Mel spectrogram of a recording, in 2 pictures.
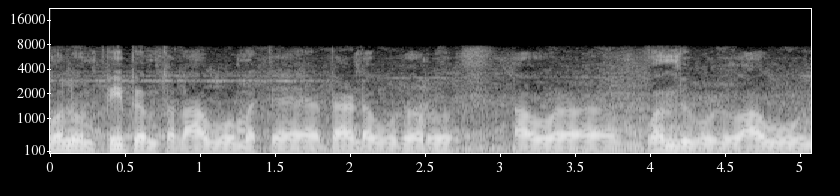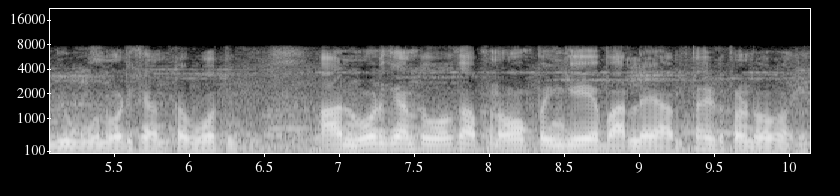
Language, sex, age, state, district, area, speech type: Kannada, male, 45-60, Karnataka, Bellary, rural, spontaneous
